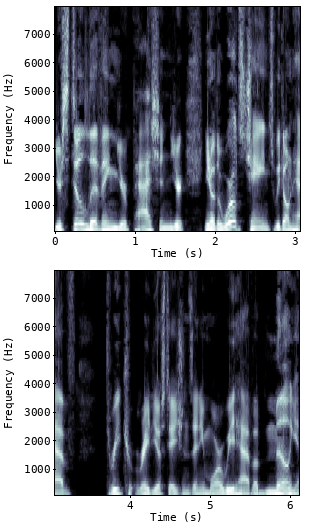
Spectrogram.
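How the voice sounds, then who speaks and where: A man with an Ohio accent talks at a fairly quick pace in a medium pitch, his tone bright, sharp, excited and animated. The recording is very clean with a silent background. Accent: general American, Ohio. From Northern Ohio. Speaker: podcast host. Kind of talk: interview, casual chat. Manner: excited, animated.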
